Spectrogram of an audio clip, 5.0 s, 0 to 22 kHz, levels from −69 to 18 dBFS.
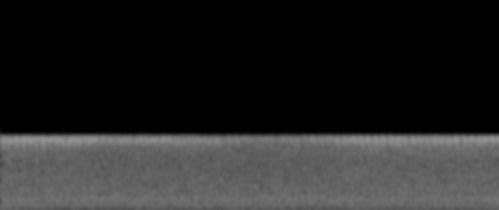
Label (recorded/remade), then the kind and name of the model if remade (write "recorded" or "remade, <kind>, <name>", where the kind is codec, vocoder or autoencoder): recorded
